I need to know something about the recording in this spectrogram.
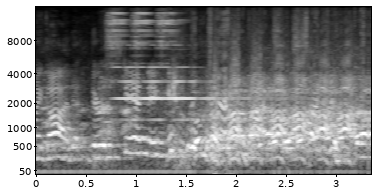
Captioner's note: bell dings; everyone laughs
